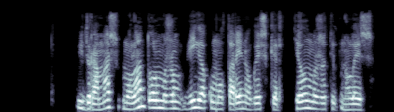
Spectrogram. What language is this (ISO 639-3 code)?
chm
